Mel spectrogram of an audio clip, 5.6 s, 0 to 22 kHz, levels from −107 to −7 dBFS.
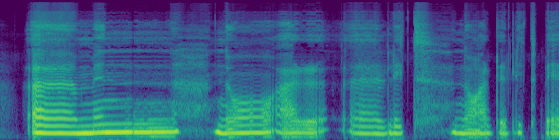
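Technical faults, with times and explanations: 1.29 to 1.35 s, short concealed packet loss: 40 ms of audio arrived too late. The decoder extended the preceding sound over the gap, leaving a brief smear.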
